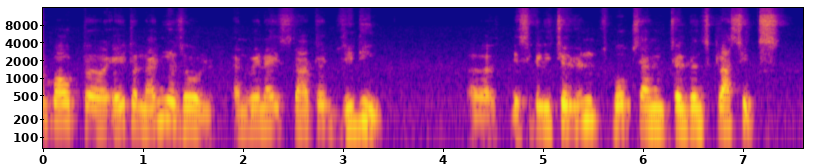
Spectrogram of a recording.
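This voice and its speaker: This man talks at a fairly slow pace in a Bengali accent, his voice high for a man. His tone is dark and mellow, with ordinary pitch variation. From India, West Bengal. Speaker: translator and illustrator. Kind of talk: lecture. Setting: webinar. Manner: halting, many fillers.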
